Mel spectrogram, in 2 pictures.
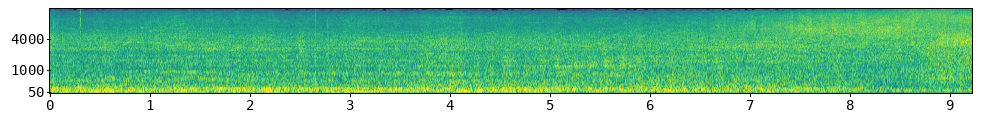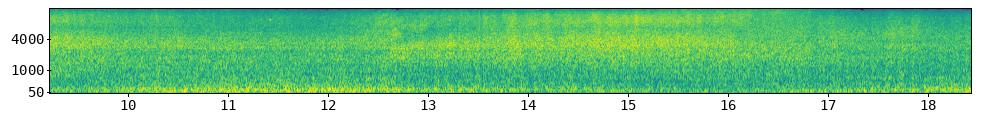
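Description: Double-stack intermodal freight train rolling past, a steady low rumble of wheels on rail that eases slightly after about seven seconds. A hiss of tyres on wet pavement from passing road traffic rises about eight seconds in, and again from about thirteen to sixteen seconds.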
